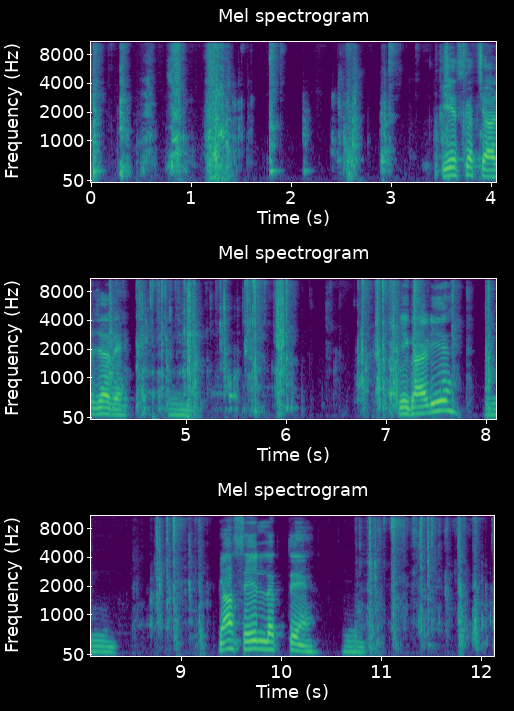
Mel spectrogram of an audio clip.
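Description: Plastic toy parts clatter and click.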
